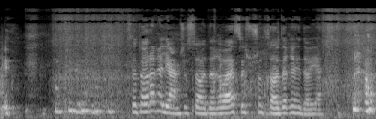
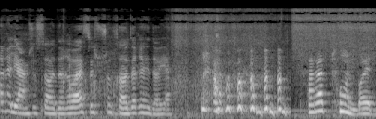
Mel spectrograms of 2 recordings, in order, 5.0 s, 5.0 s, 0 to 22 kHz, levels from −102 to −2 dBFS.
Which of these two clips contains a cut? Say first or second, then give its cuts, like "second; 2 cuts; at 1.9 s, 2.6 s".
second; 1 cut; at 3.9 s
